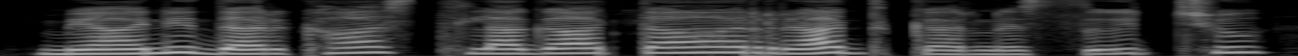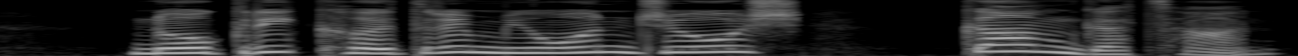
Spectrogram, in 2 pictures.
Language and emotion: Kashmiri, sad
